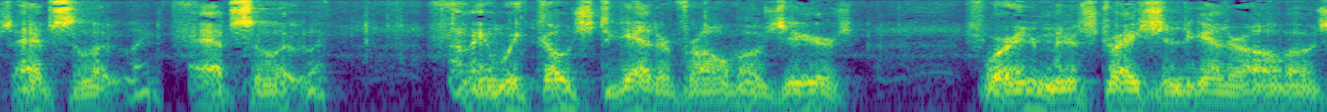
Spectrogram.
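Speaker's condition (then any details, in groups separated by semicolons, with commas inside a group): Laryngeal cancer; about 12 years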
